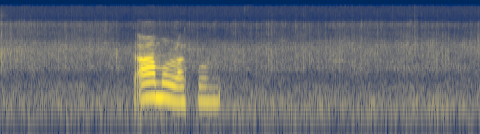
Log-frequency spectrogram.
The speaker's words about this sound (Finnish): Ja nytkin kun ollaan teltassa, niin nyt tuli ilta, niin vettä sataa. Tallentuuko se tähän?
